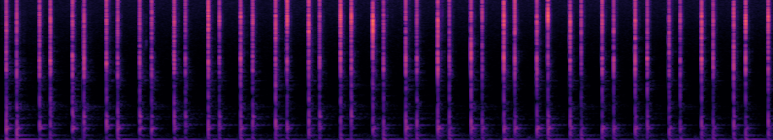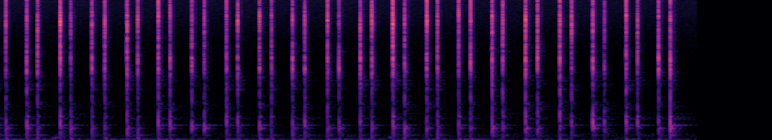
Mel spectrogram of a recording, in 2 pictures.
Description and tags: Pounding Tire fast
Hands hitting top of tire--like a horse running
pounding, bicycle, horse-running, fingers, whirr, wheel, spinning-wheel, spinning, hand, rhythm, bike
